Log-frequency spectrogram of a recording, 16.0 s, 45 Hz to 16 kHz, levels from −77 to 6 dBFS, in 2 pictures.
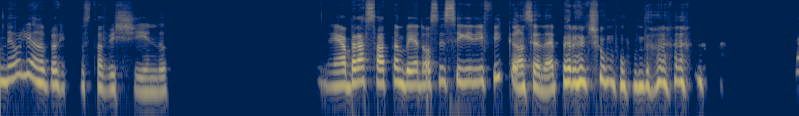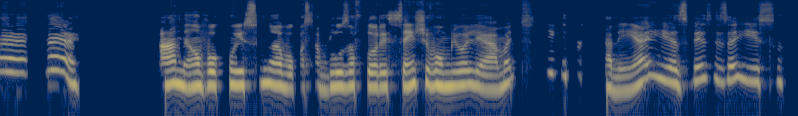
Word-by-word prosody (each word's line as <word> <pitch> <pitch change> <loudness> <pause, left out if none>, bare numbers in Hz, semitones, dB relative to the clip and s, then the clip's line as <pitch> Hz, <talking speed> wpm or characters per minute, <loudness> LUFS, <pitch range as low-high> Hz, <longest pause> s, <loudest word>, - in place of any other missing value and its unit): nem 265 +3 +1
olhando 325 - +1
para 220 - +1
o - - -6
que 190 - -12
que - - -46
você 205 0 -11
tá 195 - -3
vestindo. 160 -3 -7 1.6
É 210 0 -2
abraçar 240 +2 +5
também 230 -3 +3
a 220 - 0
nossa 225 +4 -1
insignificância, 250 - +1
né, 170 0 +2
perante 250 +5 +5
o - - +2
mundo. 215 -3 0 2.0
É, 460 - +1
é. - - -2 0.9
"Ah 225 +2 +6
não, 210 -2 +3
vou 210 0 0
com 225 +1 -2
isso 220 0 0
não, 225 -3 +2
vou 185 -2 -4
com 200 - -17
essa 200 -2 -12
blusa 200 +3 -1
fluorescente 205 +2 -1
e - - +2
vão 215 0 +3
me 205 +1 +1
olhar", 205 -6 -1
mas 230 +6 -3 0.3
ninguém 390 -4 -12 0.3
tá 195 - -4
nem 165 +5 -4
aí, 295 0 -2
às 230 -3 -2
vezes 280 0 -6
é 280 +2 -1
isso. 255 -4 -7
220 Hz, 170 wpm, -22 LUFS, 205-255 Hz, 2.0 s, Ah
